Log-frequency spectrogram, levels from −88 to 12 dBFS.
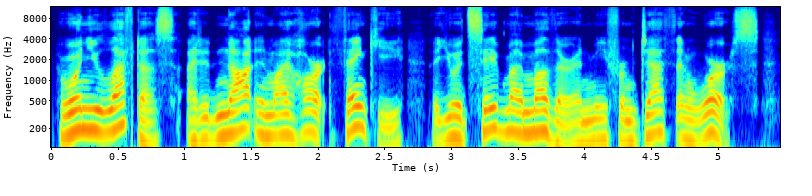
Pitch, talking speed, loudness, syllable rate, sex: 150 Hz, 275 wpm, -18 LUFS, 5.6 syllables/s, male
